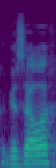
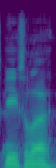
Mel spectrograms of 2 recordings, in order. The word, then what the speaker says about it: Gisela: I'm looking at Councilmember Joseph Gazella. Everyone says that, there's 3 different ways to say it. But also the name is Gisela. It's named after the developer's wife.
